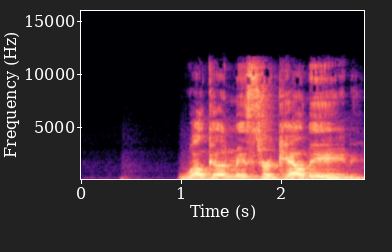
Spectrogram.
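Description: A man speaks into a microphone on an online call.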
